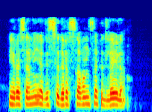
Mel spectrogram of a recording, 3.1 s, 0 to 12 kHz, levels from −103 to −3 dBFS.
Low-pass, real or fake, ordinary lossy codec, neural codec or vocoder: 7.2 kHz; fake; AAC, 32 kbps; codec, 16 kHz, 8 kbps, FreqCodec, smaller model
